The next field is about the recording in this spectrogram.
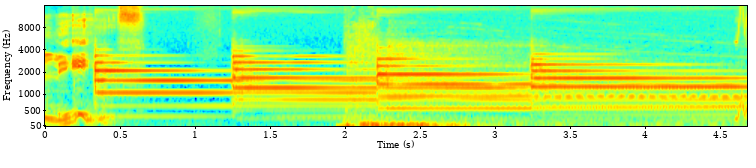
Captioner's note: ding dong bing bong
